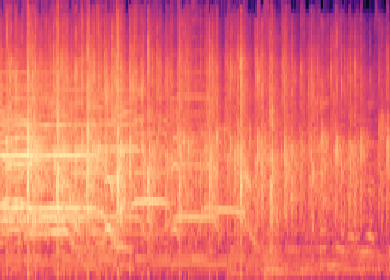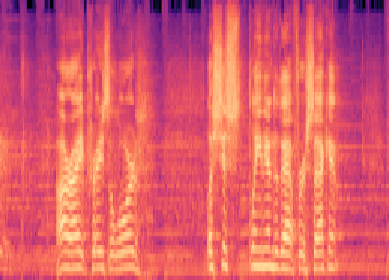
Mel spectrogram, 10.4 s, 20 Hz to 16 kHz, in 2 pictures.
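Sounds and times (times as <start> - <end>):
audience clapping in praise of God: 0.0 - 6.0
held musical tone: 1.8 - 10.3
speech: 6.0 - 7.2, 8.0 - 9.8.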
